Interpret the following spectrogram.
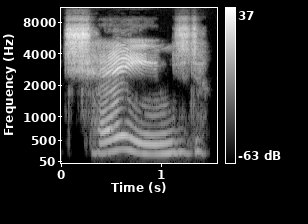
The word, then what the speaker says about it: changed: When the E follows the G, that G makes the J, J. Gentle ginger. So it makes the J sound. So changed. Do you hear T or D at the end?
